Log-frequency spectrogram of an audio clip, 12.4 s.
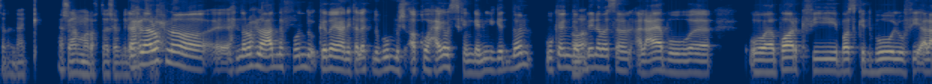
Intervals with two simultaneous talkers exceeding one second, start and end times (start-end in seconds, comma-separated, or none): none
